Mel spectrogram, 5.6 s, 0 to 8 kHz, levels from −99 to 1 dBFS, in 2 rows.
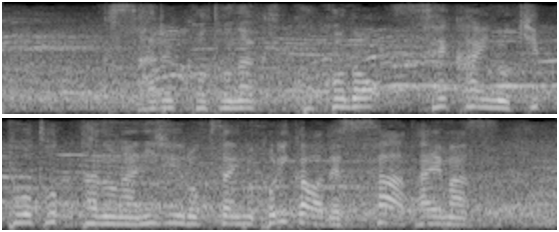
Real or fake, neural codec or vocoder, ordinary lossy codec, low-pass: real; none; AAC, 48 kbps; 7.2 kHz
